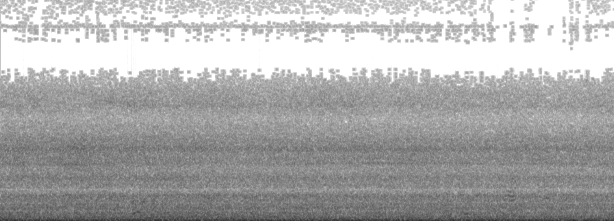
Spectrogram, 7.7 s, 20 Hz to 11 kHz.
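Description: Steady, loud rumble and rush of a Nishi-Kyushu Shinkansen N700S train running at speed, heard from inside the passenger cabin. The train runs through a tunnel.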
